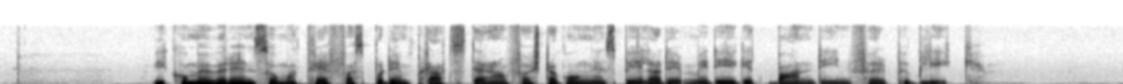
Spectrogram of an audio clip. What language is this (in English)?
Swedish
